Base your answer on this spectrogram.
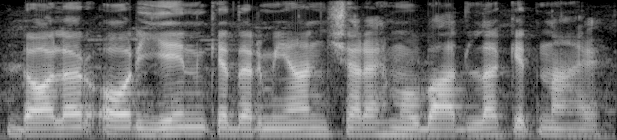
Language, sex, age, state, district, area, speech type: Urdu, male, 18-30, Delhi, North West Delhi, urban, read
